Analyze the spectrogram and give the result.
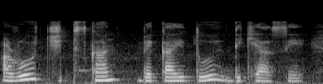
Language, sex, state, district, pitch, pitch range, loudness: Nagamese, female, Nagaland, Kohima, 175 Hz, 160-200 Hz, -18 LUFS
